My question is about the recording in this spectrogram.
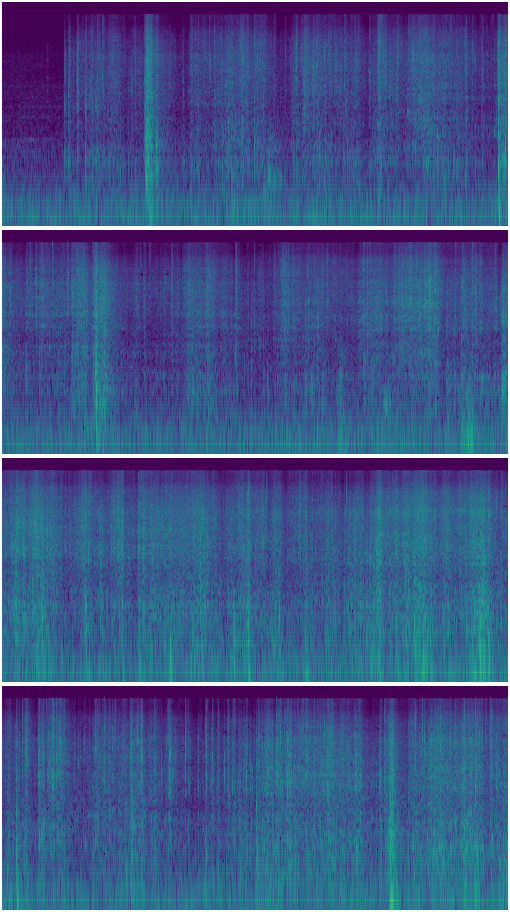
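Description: A plastic bag being handled and crumpled close to the microphone: continuous crinkling and rustling with occasional sharper crackles.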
